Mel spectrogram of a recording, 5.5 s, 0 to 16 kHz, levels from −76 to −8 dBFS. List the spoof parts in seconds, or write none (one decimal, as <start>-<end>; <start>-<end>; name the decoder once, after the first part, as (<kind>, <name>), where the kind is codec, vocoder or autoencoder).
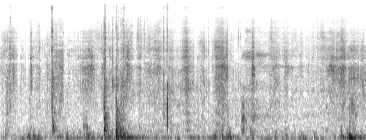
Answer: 2.4-5.1 (autoencoder, DAC-VAE)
